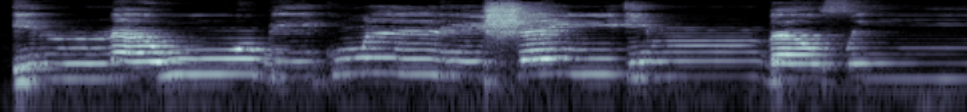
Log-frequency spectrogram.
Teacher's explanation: Bikul innahu bikulli syai'in basir, kata basir, baknya dibaca tipis fathah 1 harokat, kemudian shadnya dibaca tafkhim dengan posisi bibir bawah agak tertutup dan kasrah 2 harokat karena setelahnya ada ya sukun, dan rohnya di akhir ayat kita baca sukun dan dibaca tipis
